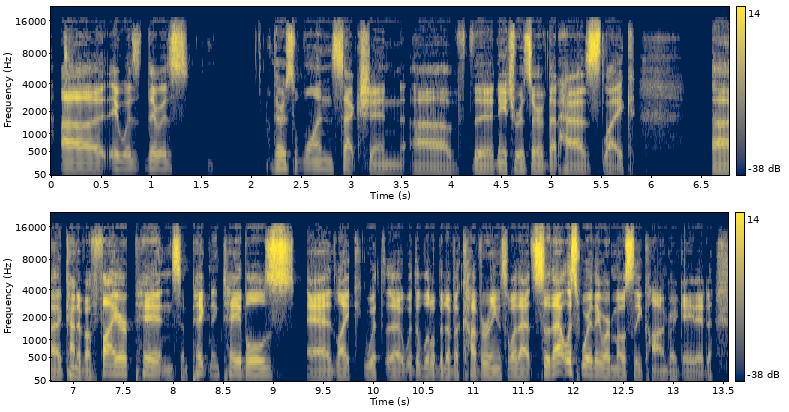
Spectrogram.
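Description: A man with an ordinary speaking voice at medium pitch, ordinary pitch variation and a moderate pace, the sound dry and close with no echo. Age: 20s. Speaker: sex educator. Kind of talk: casual chat.

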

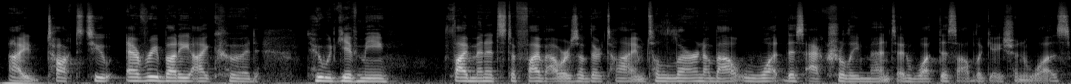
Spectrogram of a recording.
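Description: A man talks at a moderate pace in a fairly high pitch with a bright, sharp tone. His intonation is monotone and flat, and the recording is very clean with a silent background. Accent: Midwestern American. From Iowa, US Midwest. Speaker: financial planner and mayor. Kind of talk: interview.

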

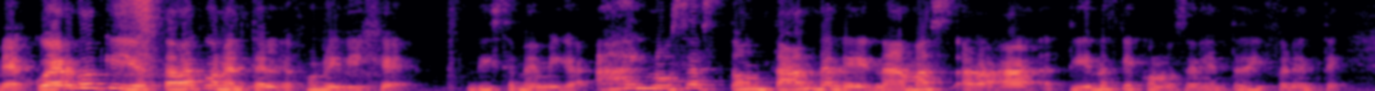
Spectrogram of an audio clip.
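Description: A woman's high voice at a very fast pace, with fairly even intonation. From Mexico, Michoacán. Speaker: podcast guest. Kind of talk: casual chat.

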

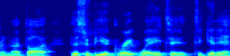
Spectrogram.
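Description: With an American accent, a man speaks at a medium pitch and a moderate pace, his dark, mellow tone held in a monotone, flat intonation. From Ohio, US Midwest. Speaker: tree care business owner and podcast host. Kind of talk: casual interview chat.

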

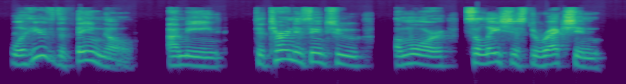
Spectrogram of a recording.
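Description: In an American accent, a plain, everyday voice speaks at a fairly slow pace with ordinary pitch variation over a quiet background. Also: man, fairly high pitch for a man. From US Midwest, Milwaukee. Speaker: podcast host. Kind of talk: casual chat.

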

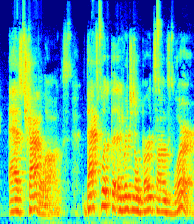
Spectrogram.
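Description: A man talks with an American accent at a fairly high pitch. Audible room echo and noticeable background noise surround his voice. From Southern California, Kumeyaay reservation. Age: 30s. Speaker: poet and TV writer. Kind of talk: casual chat.

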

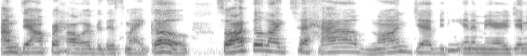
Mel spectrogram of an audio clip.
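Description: With lively intonation, a woman talks in an ordinary speaking voice at a medium pitch. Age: 20s. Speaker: podcast panelist. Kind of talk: casual chat.

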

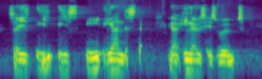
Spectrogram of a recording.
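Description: At a moderate pace, a man with a British accent speaks over noticeable background noise. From UK. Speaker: guest co-host on a gaming podcast. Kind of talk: casual chat.

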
